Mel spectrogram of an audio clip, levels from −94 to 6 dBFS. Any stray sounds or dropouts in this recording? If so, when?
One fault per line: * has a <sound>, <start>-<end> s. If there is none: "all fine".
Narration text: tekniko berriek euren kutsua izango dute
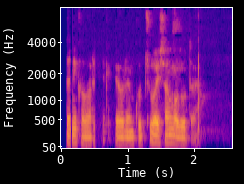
* has a dropout, 0.5-0.6 s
